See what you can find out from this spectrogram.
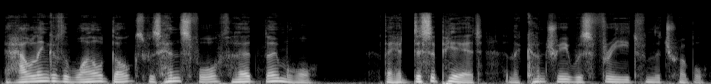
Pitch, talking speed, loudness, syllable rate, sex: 110 Hz, 185 wpm, -19 LUFS, 4.8 syllables/s, male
